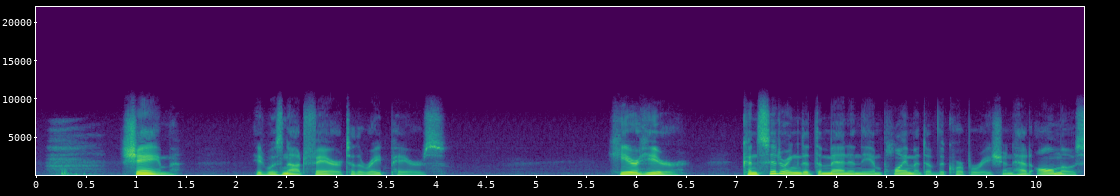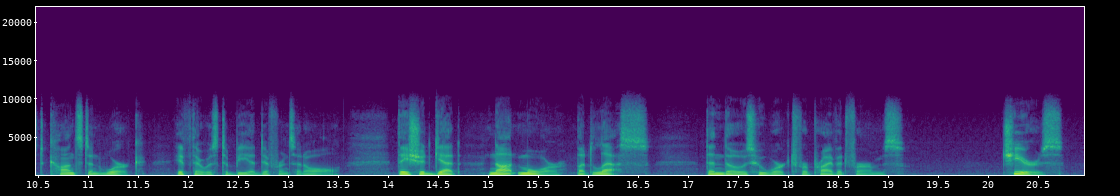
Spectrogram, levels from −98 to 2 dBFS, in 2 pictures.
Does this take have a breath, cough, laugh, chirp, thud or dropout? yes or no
yes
